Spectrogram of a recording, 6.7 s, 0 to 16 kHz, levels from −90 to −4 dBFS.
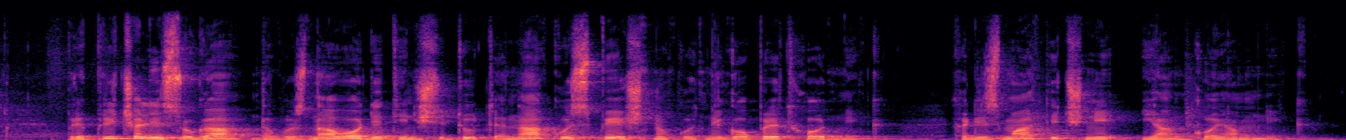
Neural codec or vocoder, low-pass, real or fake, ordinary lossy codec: none; 14.4 kHz; real; none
